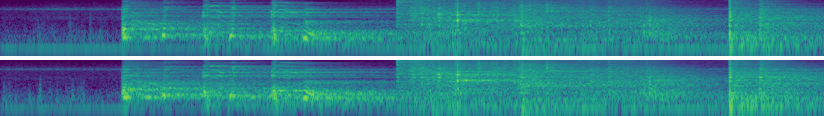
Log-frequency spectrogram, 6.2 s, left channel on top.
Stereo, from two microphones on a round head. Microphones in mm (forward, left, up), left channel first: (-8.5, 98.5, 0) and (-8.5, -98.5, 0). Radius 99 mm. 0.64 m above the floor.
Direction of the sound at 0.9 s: 30° left (ahead or behind).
